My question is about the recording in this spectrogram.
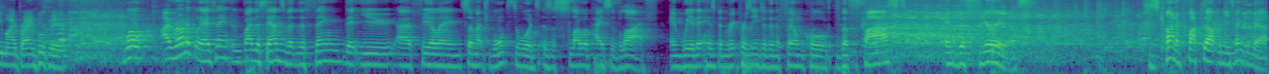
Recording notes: Recorded in front of a packed-out audience at the beautiful Hollywood cinema in the Avondale neighborhood of Auckland. The audio quality is questionable.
